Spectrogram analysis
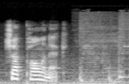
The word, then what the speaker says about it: Chuck Palahniuk: Chuck Palahniuk. That's how you pronounce it.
